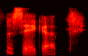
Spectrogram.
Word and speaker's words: Bisega: my class i'm mrs bisega if you have trouble trying to pronounce my name it's ba se ga all right and i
